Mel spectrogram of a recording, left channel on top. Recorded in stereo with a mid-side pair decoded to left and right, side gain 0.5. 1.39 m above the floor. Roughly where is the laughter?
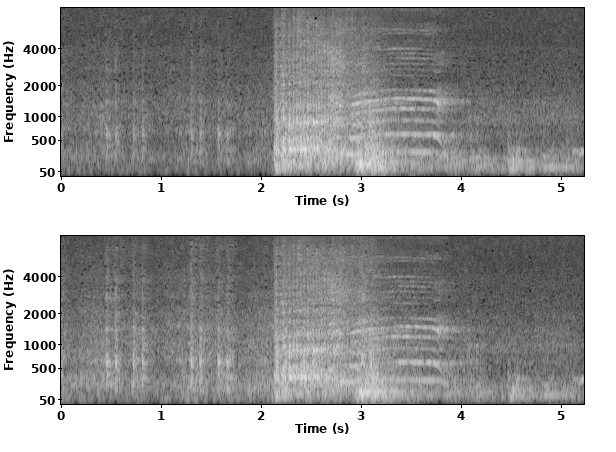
Ahead.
